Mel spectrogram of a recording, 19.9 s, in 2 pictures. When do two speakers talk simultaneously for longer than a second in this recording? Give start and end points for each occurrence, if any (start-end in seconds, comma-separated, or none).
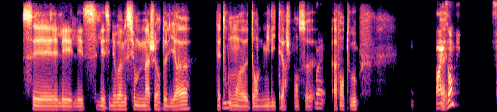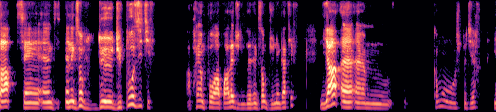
none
